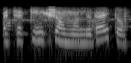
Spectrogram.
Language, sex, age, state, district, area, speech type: Bengali, female, 18-30, West Bengal, North 24 Parganas, urban, conversation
